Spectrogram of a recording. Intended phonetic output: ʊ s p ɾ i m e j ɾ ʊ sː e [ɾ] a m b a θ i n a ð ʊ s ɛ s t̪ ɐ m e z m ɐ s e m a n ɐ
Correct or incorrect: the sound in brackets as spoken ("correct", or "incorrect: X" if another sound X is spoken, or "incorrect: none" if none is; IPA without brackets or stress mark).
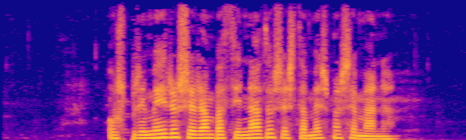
correct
